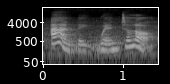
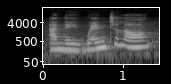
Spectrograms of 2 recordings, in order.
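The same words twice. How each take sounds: The two takes are said the same way.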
